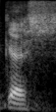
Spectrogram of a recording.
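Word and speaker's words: cache: স্যার এটার উচ্চারণ কি হলো স্যার সি এটার উচ্চারণটা কি স্যার ক্যাচ ক্যাশ স্যার ক্যাচ জি স্যার এটা সরাসরি হবে না এটা ক্যাশ নো ক্যাশ ওকে ওকে স্যার না ক্যাশ না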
